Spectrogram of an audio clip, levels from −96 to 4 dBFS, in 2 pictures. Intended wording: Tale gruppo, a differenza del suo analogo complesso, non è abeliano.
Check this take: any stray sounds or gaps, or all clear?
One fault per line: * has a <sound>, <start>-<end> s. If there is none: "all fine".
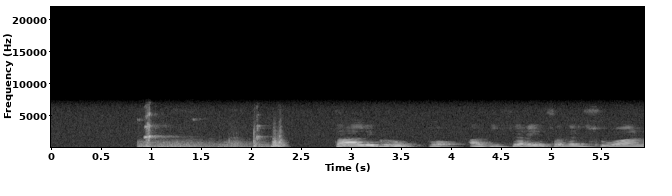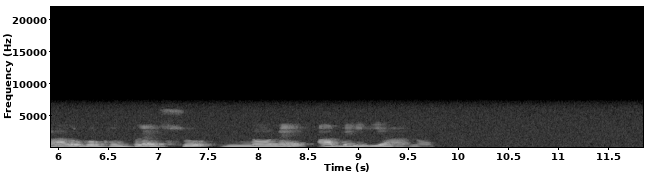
* has a squeak, 0.9-2.4 s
